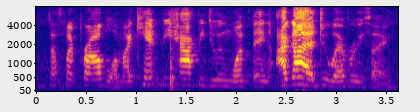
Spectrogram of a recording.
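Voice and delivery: usual speaking voice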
